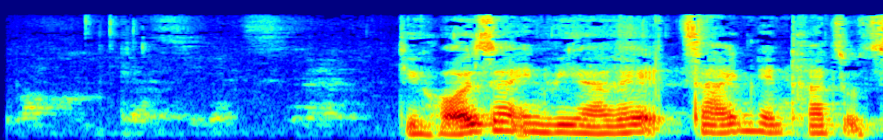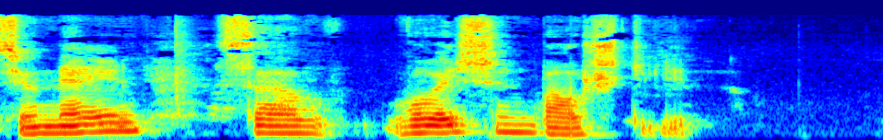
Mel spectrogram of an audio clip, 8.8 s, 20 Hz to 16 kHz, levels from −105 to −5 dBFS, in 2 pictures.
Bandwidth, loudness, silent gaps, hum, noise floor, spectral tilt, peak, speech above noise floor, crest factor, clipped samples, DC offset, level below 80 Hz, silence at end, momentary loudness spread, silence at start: 11.5 kHz; -19 LUFS; none; none; -73 dBFS; -4.5 dB/octave; 0 dBFS; 55 dB; 20 dB; under 0.1%; under 0.1%; -64 dBFS; 1 s; 15 LU; 2 s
